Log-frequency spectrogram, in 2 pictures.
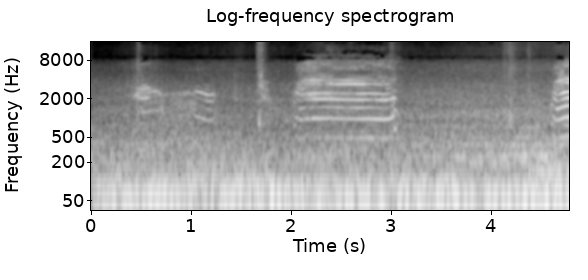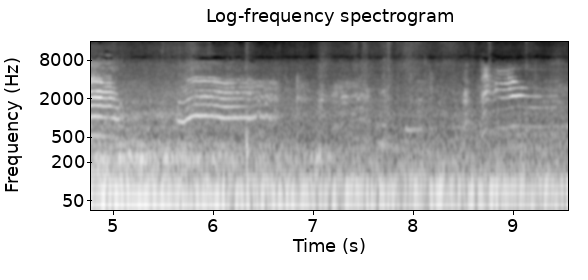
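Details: A very angry white cat keeping everyone away meows five times: long, harmonic-rich wails, some rising and some level, spaced a second or two apart over a low background hum.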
